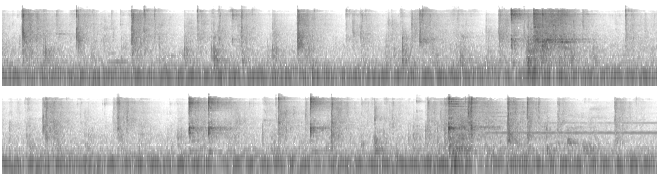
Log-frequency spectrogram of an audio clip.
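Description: Epee fencing bout: quick footwork stamps on the piste and the metal blades clicking and clinking against each other, with a longer, louder clash a little before the middle. About a second before the end a steady electronic tone from the scoring machine starts, signalling a touch.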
